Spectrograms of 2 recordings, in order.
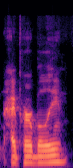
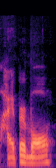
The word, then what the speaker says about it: hyperbole: Hyperbole or as it looks like when it's spelled out hyper bowl.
